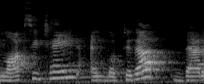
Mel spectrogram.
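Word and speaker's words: L'Occitane: Advent calendar uh don't give me grief about pronouncing Loxy Tain I looked it up that is how you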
